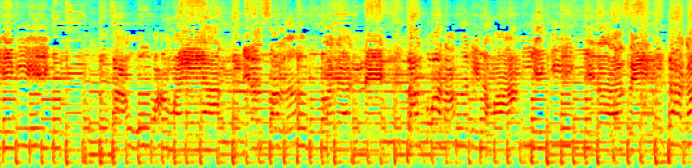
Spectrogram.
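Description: Guitar played in dayunday style: a fast, even run of plucked notes carrying a busy melody.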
